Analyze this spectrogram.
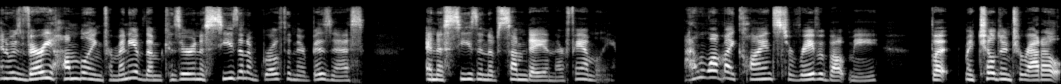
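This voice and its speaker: Fairly quick and fairly high-pitched, this woman speaks with an American accent, an unremarkable speaking voice, and ordinary pitch variation. The sound is dry and close, with no echo. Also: very clean recording, silent background. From US Northeast, Massachusetts. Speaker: podcast host and leadership coach. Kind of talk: personal monologue.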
